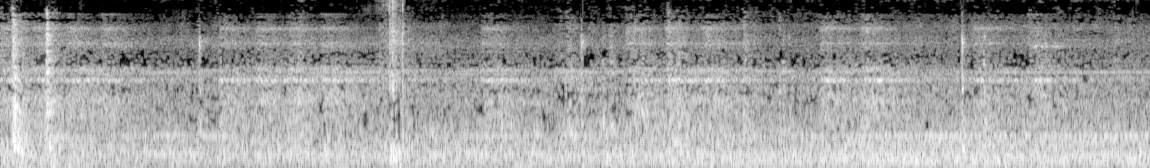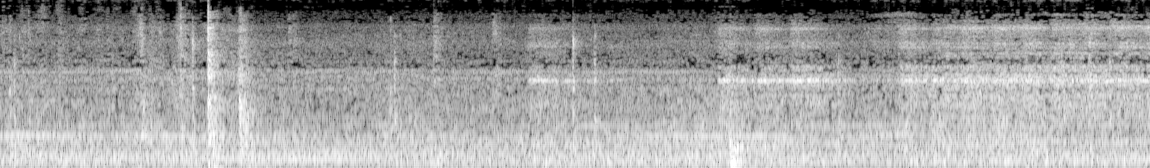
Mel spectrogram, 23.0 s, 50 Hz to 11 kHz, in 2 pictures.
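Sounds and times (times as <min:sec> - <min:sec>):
sharp clicks and knocks: 0:00.0 - 0:12.1, 0:12.8 - 0:14.4, 0:15.3 - 0:17.8
grinding machine hum and whine: 0:00.0 - 0:23.0.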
